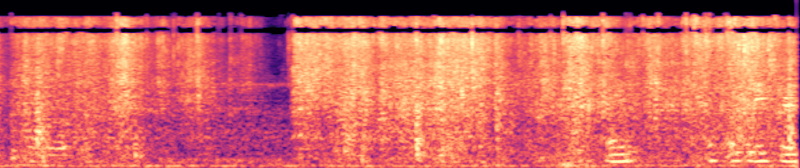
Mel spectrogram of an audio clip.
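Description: Cardboard shipping box flaps being opened, then plastic packaging bags of clothing rustling and crinkling as they are handled.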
